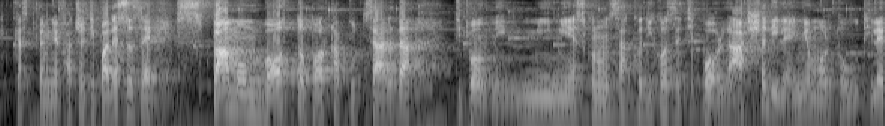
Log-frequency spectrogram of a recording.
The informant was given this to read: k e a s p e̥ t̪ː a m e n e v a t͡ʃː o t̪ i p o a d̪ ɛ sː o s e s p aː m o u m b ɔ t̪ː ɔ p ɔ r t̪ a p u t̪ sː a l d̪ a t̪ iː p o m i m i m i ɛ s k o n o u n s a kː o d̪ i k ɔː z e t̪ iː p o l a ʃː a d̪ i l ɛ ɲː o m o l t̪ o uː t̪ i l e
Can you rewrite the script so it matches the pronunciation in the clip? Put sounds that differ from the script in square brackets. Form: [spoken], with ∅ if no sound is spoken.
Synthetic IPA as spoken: k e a s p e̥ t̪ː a m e n e [f] a t͡ʃː o t̪ [iː] p o a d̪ ɛ sː o s e s p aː m o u m b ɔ t̪ː [o] p ɔ r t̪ a p u t̪ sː a [r] d̪ a t̪ iː p o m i m i m i ɛ s k o n o u n s a kː o d̪ i k ɔː z e t̪ iː p o l a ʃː a d̪ i l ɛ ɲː o m o l t̪ o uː t̪ i l e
